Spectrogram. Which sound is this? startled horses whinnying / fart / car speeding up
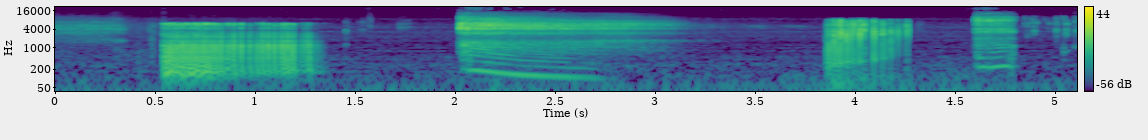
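fart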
